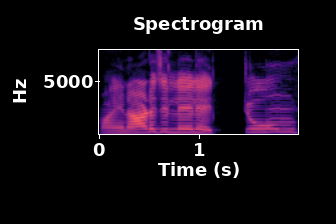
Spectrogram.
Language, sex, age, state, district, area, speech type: Malayalam, female, 30-45, Kerala, Wayanad, rural, spontaneous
